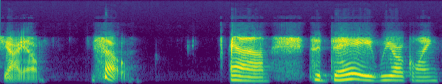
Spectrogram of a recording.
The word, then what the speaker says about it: Jael: But in the book of Judges, in the Old Testament, her name is spelled Jael, but I'm almost pretty sure it is pronounced Yael.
